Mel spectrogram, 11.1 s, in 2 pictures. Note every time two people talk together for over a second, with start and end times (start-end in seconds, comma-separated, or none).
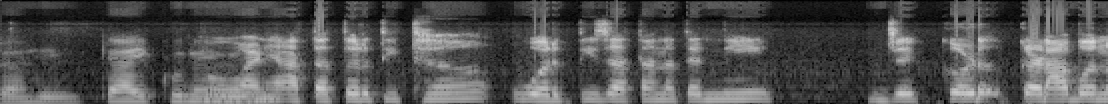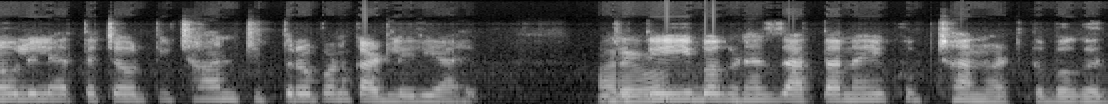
none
